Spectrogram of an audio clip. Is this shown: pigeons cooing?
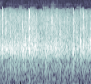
no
